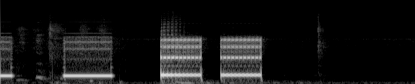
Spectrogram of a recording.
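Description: Telephone line tones heard by the caller: two short steady beeps, then, about one and a half seconds in, a buzzing double-ring ringback tone (two short rings in quick succession), the sign that the called phone is ringing.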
